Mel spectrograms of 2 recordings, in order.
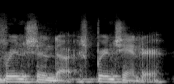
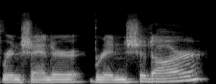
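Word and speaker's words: Bryn Shander: He's from Bryn-Shander. Sorry, I had another game where we were playing the Storm King's Thunder, and we mispronounced Bryn-Shadar, and it like stuck.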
